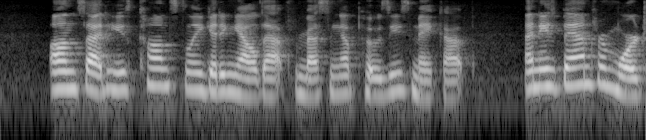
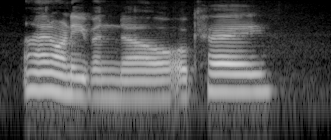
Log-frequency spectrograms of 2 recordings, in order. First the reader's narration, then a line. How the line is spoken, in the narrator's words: Dylan tells him honestly, and heaves this rib-shaking sigh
